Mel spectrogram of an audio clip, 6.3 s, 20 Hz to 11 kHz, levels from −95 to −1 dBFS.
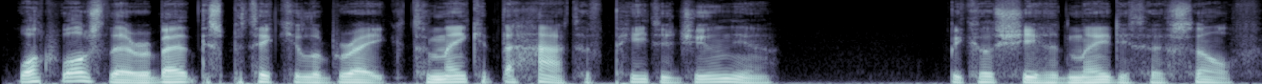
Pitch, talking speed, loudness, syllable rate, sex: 105 Hz, 200 wpm, -19 LUFS, 5.8 syllables/s, male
